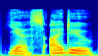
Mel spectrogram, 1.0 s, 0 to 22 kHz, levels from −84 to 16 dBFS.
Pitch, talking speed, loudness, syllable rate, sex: 150 Hz, 185 wpm, -14 LUFS, 3.7 syllables/s, female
